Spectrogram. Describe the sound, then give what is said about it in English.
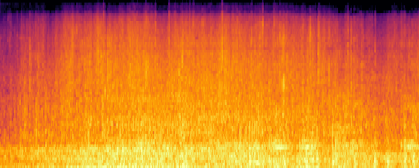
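Wood and vines twisting, heard as a loud, sustained rumbling, grinding roar that swells after the first second and holds steady to the end. “you heard the familiar sound of wood and vines twisting.”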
